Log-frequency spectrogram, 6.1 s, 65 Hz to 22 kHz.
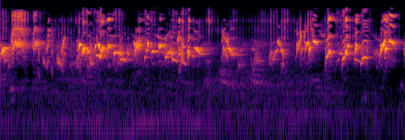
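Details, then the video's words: Red-whiskered bulbul singing in a square cage, 17 January 2019; rapid chattering phrases of sharp chirps and short whistles pour out almost without break, growing choppier toward the end. "Jambul - WingChun mastery of the square cage"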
